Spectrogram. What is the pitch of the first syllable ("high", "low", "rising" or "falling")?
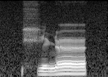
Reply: low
